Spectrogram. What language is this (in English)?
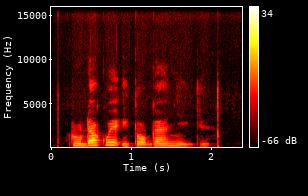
Kikuyu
